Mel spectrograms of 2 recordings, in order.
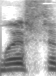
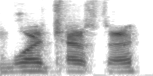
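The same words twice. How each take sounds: First: It is said in a local Massachusetts accent. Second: It is said the way outsiders say it.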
